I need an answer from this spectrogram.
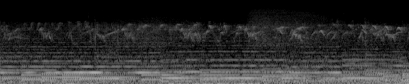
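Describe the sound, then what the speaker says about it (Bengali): Birds chirp faintly and repeatedly in a green park area set in the desert of Dubai, light overlapping calls heard over a steady tonal hum. "ঠান্ডা বাতাস, পাখিদের কিচিরমিচির আওয়াজ"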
